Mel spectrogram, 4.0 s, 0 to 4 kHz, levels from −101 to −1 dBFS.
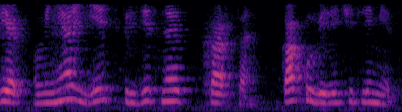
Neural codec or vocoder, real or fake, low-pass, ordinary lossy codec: none; real; 3.6 kHz; AAC, 24 kbps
